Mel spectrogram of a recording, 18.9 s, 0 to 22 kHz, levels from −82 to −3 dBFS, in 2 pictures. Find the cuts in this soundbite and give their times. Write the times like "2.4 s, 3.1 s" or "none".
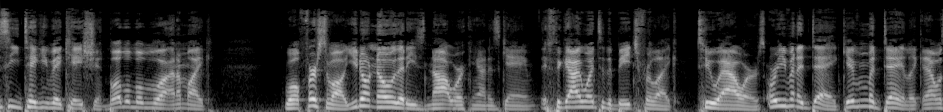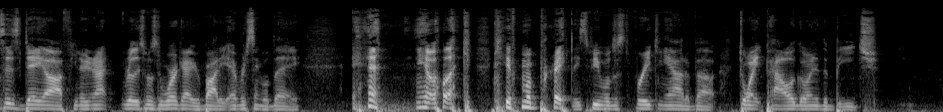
15.1 s, 16.7 s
